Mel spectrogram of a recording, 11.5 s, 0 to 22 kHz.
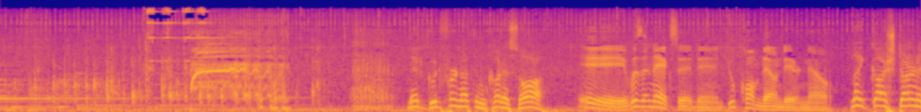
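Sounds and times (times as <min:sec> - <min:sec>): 
bell ringing: 0:00.0 - 0:04.2
buggy wheels rattling: 0:00.0 - 0:11.5
horse and buggy hooves clip-clopping: 0:00.0 - 0:11.5
horse whinnying: 0:02.1 - 0:05.0
speech: 0:05.1 - 0:11.5.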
